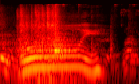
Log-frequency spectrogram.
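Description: A woman's long, drawn-out cry of "โอ้ย" ("oy!"), held on one steady pitch for about a second and then falling away.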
